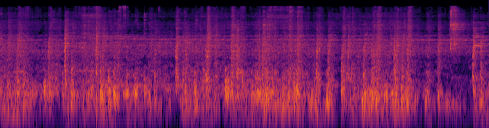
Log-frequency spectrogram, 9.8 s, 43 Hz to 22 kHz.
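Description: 12964 Mewar Express passenger train running on the track, its wheels clattering over rail joints and points with frequent irregular clicks and knocks over a low rumble.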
